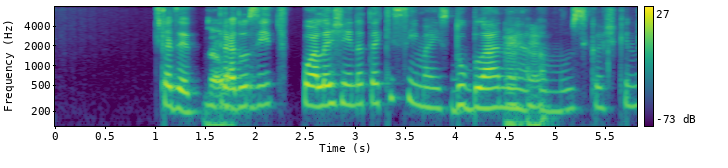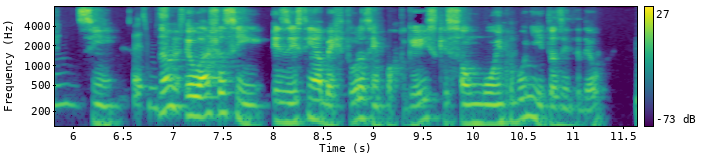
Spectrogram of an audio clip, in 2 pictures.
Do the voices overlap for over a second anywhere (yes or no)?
no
